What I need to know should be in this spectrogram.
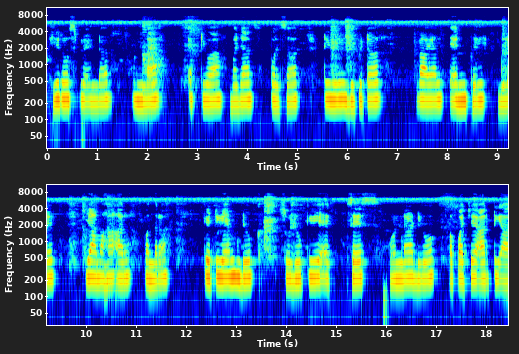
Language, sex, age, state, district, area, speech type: Marathi, female, 60+, Maharashtra, Wardha, rural, spontaneous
